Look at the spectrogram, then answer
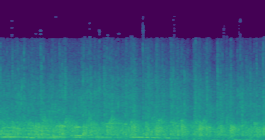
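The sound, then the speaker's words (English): A conference crowd applauds as the first guests, the worship leaders, come up, a dense wash of many hands clapping at an even loudness throughout, with faint cheering or voices mixed underneath. “yeah, give them a round of applause. Give them a hand.”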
